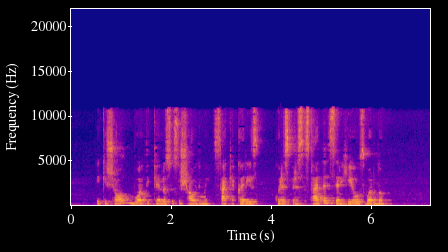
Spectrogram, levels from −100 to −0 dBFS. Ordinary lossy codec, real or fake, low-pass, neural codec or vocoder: AAC, 48 kbps; real; 10.8 kHz; none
